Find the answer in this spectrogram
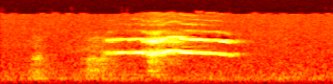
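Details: A talking macaw, said to over-dramatize a stretch, gives one short, tonal, slightly falling utterance under a second long, bright and whistle-like; nothing else stands out.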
